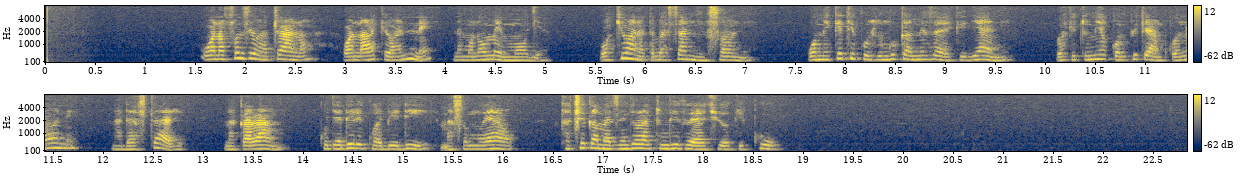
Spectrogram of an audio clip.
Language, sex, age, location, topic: Swahili, female, 18-24, Dar es Salaam, education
